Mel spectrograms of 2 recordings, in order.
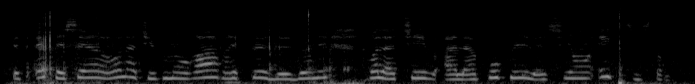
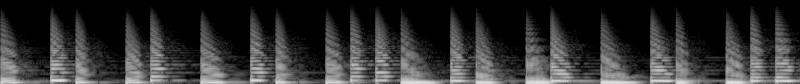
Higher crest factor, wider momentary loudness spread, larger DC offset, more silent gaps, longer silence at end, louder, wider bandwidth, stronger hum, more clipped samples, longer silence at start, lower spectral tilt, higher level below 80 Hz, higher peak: first, 20 dB vs 14 dB; about the same, 7 LU vs 8 LU; neither; neither; first, 0.2 s vs 0 s; second, -40 LUFS vs -16 LUFS; first, 15 kHz vs 9.6 kHz; neither; neither; about the same, 0.1 s vs 0 s; second, -5.5 dB/octave vs -7.5 dB/octave; second, -54 dBFS vs -24 dBFS; second, -20 dBFS vs 0 dBFS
